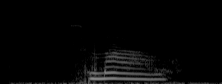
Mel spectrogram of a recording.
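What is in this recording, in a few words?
"narrow", British English; PictureDictionary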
